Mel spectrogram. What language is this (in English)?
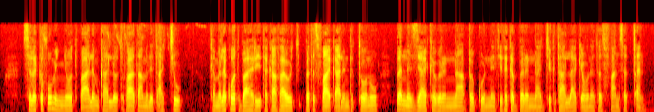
Amharic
